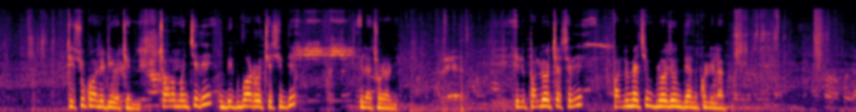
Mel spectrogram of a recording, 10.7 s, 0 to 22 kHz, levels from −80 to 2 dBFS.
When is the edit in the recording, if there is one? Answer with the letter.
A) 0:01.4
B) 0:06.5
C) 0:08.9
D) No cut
D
